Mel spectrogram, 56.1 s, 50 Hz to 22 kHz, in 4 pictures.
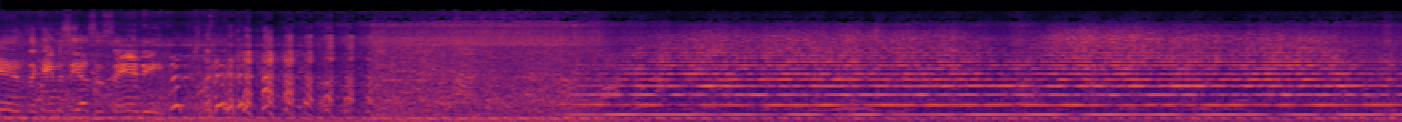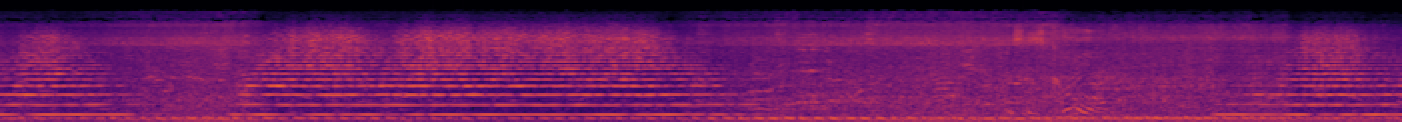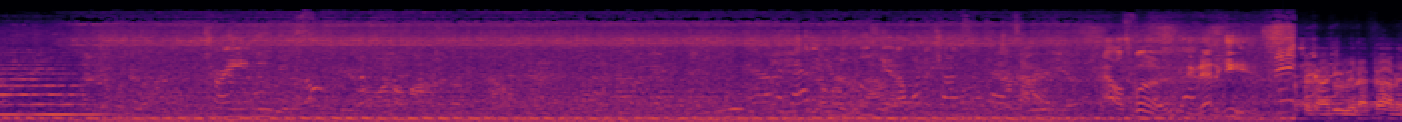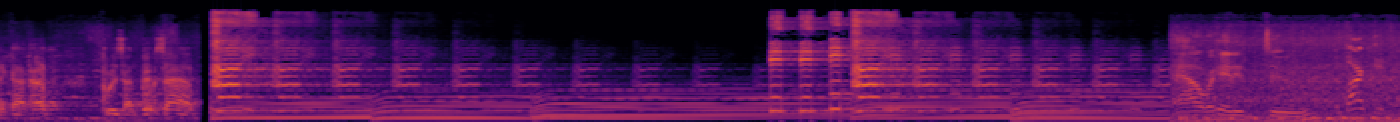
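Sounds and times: train engine droning: 0.0 - 56.0
train horn blasts: 5.5 - 22.3, 25.9 - 30.6, 44.2 - 48.2, 49.7 - 54.0.

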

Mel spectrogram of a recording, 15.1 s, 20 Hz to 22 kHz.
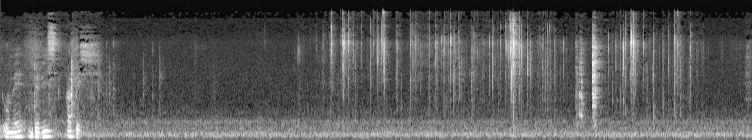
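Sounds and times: plastic bag crinkling: 6.0 - 11.4, 12.0 - 14.1.

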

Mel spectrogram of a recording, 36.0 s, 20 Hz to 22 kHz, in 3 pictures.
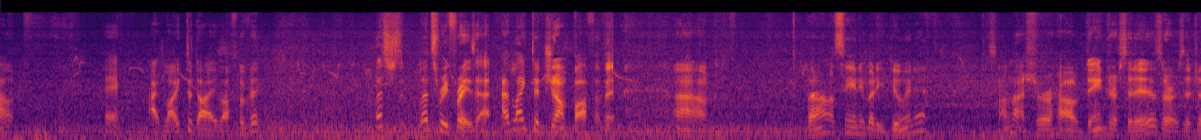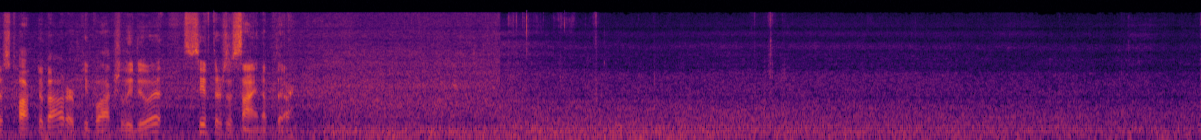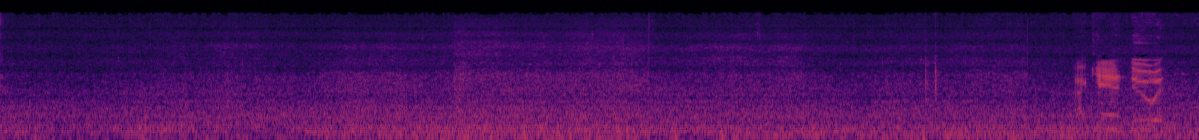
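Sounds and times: ocean surf: 0.0 - 36.0
wind rumbling on microphone: 0.0 - 36.0.

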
